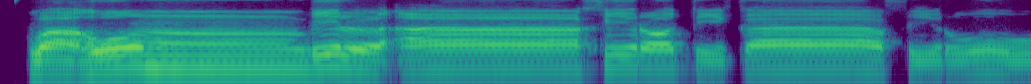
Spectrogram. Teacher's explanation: Itu A-nya dibaca panjang 2 harokat.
